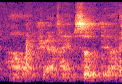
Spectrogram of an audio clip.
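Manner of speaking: soft, breathy self-scolding mutter under the breath; mock muttered panic. Voice actor muttering at himself over Japanese names, soft and dismayed. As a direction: quietly curse yourself mid-line. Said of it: "and you're going".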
